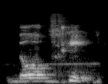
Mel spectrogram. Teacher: A few places where it could have been better is the alpa prana and mahaprana difference. Basically, dogdhi, dha is mahaprana again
